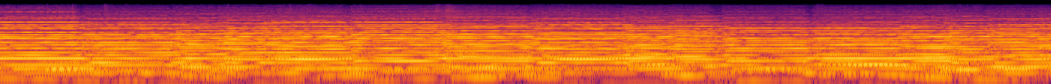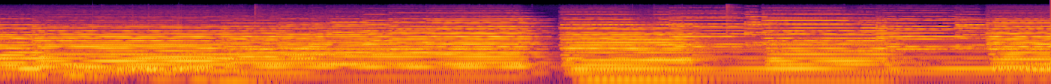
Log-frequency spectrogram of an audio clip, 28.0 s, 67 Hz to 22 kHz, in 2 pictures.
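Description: Organ playing a slow, full-voiced piece of held chords with moving lines. About 21 seconds in the sound briefly dips, then a new held chord with a deep bass note begins.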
